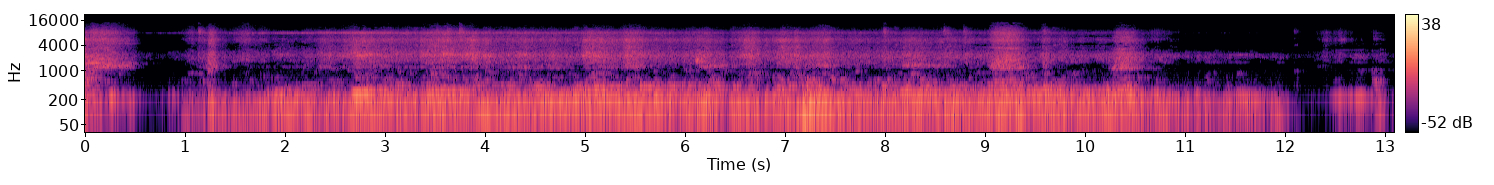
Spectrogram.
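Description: An elevator hums and rumbles steadily as it travels.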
